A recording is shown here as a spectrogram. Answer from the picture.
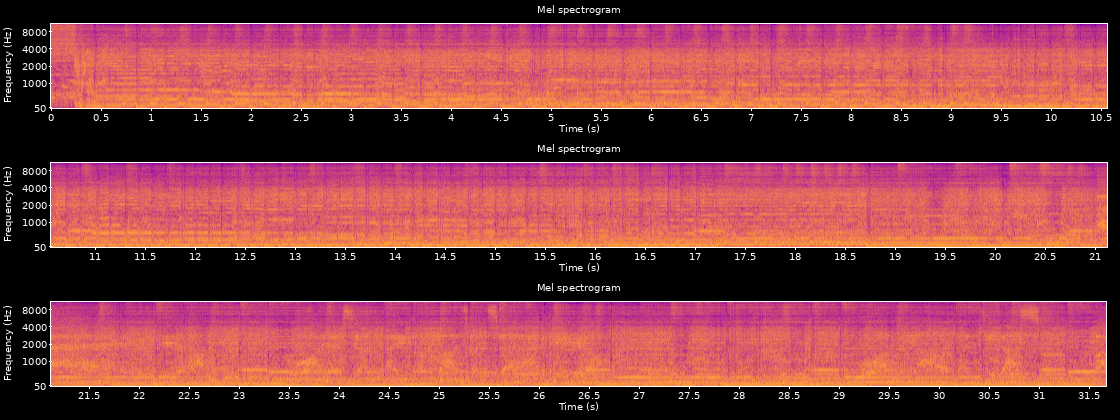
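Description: Melodic death metal played live on stage: distorted electric guitars and keyboards over a drum kit. About two-thirds of the way through, the low end fills out and the band comes in heavier.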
